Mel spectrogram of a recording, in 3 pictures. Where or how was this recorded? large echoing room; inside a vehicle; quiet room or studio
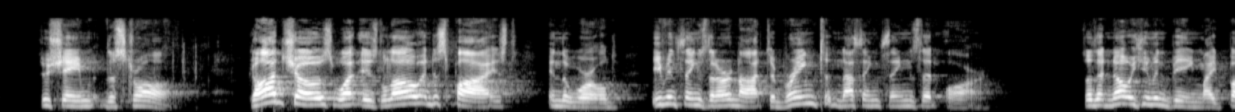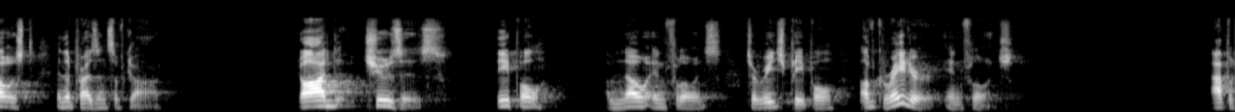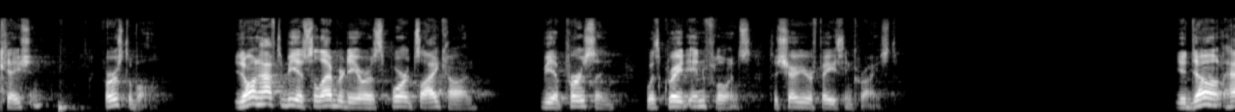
large echoing room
